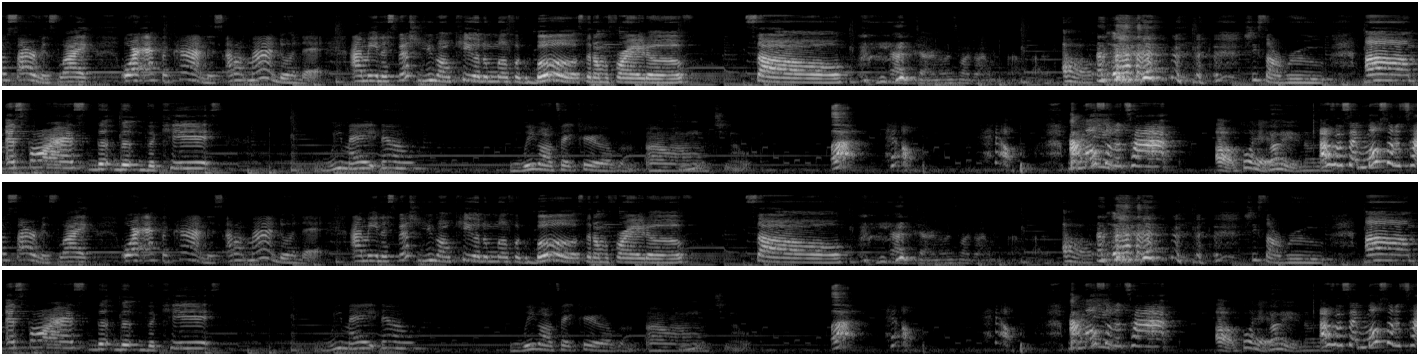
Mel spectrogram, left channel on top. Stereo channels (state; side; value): quieter; right; 5.8 dB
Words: service, or an act of kindness. I don't mind doing that. I mean, especially you gonna kill the motherfucking bugs that I'm afraid of. So. Not a journal, it's my journal. Oh. She's so rude. As far as the kids, we made them. We gonna take care of them. Help. But most of the time, go ahead. Go ahead. No. I was gonna say, most of the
